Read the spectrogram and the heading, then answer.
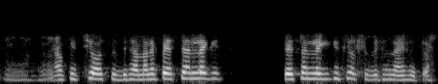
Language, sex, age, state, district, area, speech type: Odia, female, 18-30, Odisha, Sambalpur, rural, conversation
